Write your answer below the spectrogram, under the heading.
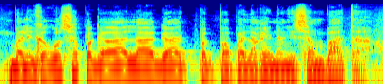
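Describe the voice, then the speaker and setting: A man's voice: medium pitch, fast talker, a little mellow, close to an everyday voice. A man playing a kindly, devout carpenter and grandfather in a radio drama, speaking earnestly with a Filipino accent. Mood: warm, hospitable.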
